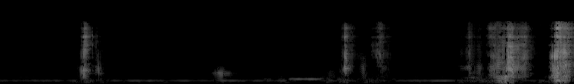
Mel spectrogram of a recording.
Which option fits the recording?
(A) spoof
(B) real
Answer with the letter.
A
